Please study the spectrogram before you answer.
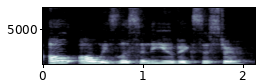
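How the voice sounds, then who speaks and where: A woman's voice: lowish voice, lively intonation, normal speed, a little mellow, natural voice, low-quality recording. A woman voicing a sweet small girl, the little sister in a children's storybook, with a childlike, eager delivery. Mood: affectionate. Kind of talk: children's storybook read-aloud.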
